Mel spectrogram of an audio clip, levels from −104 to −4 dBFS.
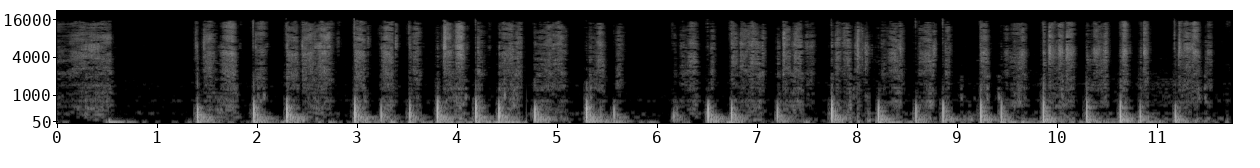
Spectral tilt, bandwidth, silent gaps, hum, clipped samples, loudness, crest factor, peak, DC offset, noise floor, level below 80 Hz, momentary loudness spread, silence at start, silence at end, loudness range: -5 dB/octave; 15.5 kHz; none; none; under 0.1%; -44 LUFS; 28 dB; -16 dBFS; under 0.1%; -80 dBFS; -52 dBFS; 10 LU; 0 s; 0.05 s; 3 LU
